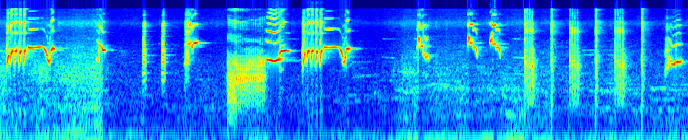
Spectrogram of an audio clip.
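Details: ['Starling master song mixing warbling whistles, harsh grating squawks and short sharp chirps, uttered in uneven bursts with brief pauses.']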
